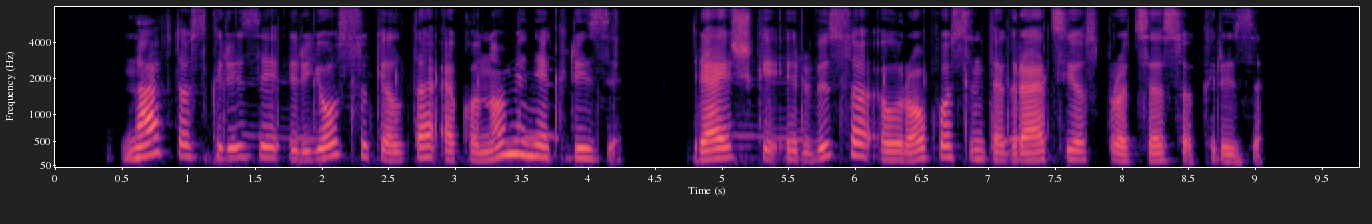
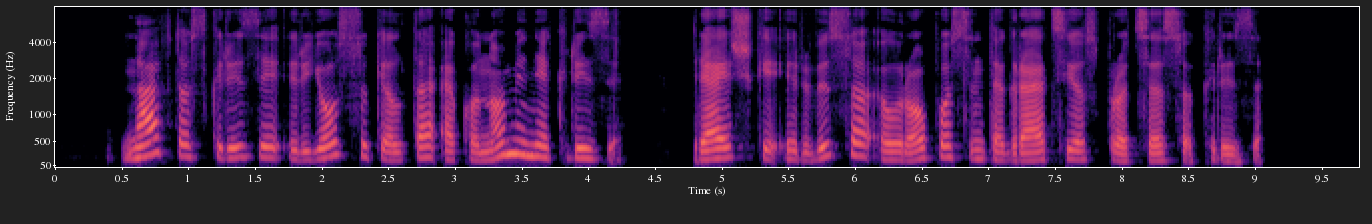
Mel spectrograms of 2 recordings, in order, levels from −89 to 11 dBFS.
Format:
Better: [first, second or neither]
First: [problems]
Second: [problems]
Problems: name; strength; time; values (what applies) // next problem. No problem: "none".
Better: second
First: noise reduction (neural mask model RNNoise)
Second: none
